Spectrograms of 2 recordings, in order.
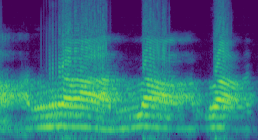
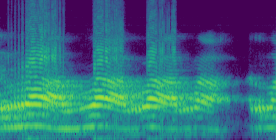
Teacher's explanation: एक है केवल रा, रा रा रा। ठीक है, रा जीभ लुढ़कती रहती है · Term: प्रकंपित लुंठित व्यंजन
